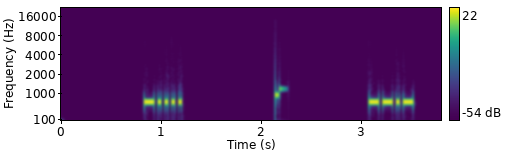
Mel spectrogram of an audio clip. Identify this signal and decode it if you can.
Morse code, heard as a keyed tone, about 33 wpm, 700 Hz. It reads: 6 Q
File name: Single-Letter-Number-35wpm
